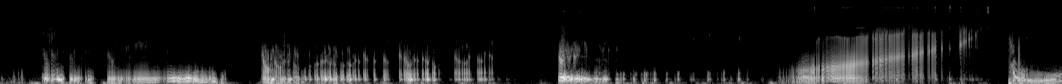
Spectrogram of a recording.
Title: Three Years of Hungry Stomach Growls!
